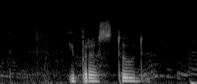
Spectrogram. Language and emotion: Russian, sad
